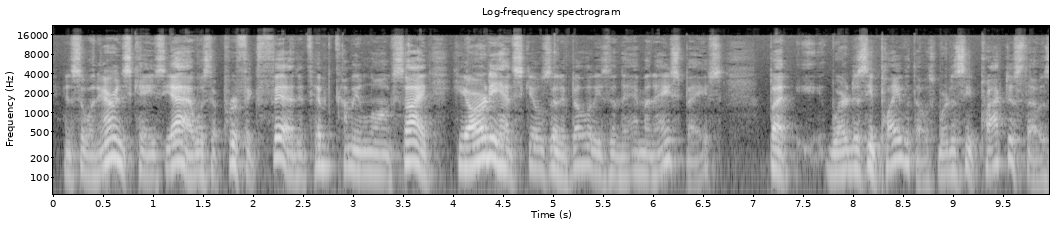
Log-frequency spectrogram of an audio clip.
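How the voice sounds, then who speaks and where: A somewhat breathy man's voice at medium pitch, fairly quick, with lively intonation. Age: 70s. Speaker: business consultant. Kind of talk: interview.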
